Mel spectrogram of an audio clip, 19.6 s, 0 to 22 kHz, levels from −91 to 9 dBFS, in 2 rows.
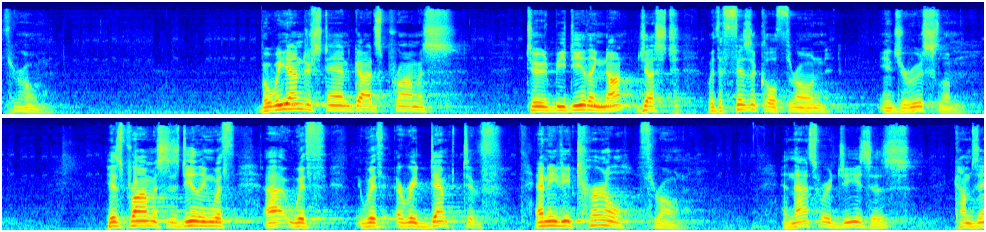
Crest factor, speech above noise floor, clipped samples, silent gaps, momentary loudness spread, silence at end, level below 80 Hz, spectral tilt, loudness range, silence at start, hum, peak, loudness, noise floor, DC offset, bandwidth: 18 dB; 36 dB; under 0.1%; none; 17 LU; 0 s; -52 dBFS; -5.5 dB/octave; 6 LU; 0.05 s; none; 0 dBFS; -17 LUFS; -52 dBFS; under 0.1%; 19 kHz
